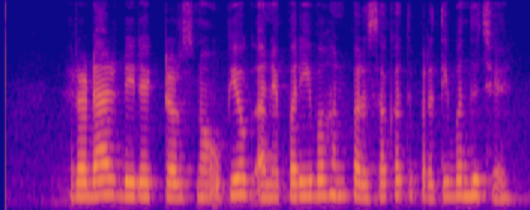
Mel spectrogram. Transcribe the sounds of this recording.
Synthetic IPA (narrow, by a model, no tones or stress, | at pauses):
ɾoɖaɾɖiɾek̚ʈəɾsnoupjoɡə̰nepəɾiʋəɦənpəɾsəkʰət̪pɾət̪ibənd̪ʱt͡ʃʰe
